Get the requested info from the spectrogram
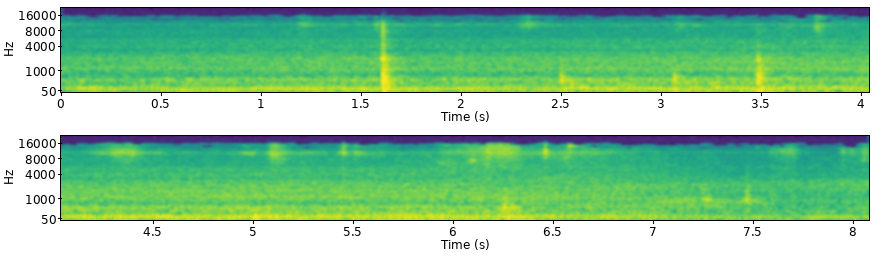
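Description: A few sharp clicks and light taps of parts being handled while an aluminium charge pipe is fitted, the loudest about one and a half seconds in and another about three and a half seconds in, over a steady low hum.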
